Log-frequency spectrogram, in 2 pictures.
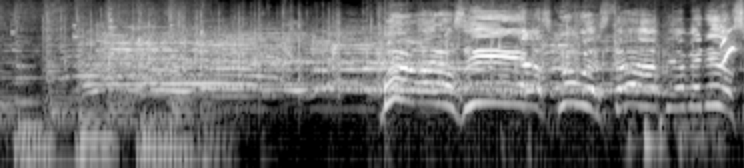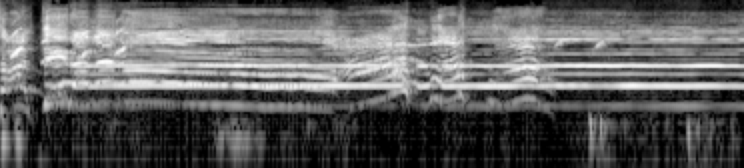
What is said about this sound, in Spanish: terapia de grito. ¿Para qué me puse los audífonos? Es un error.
